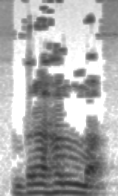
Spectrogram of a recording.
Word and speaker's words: ব্রহ্ম: যদি হকারটাকে করি হকারটা অটোমেটিকালি কন্ঠই থেকে যাচ্ছে ব্রহ্ম তাই না কিন্তু হকারটার উচ্চারণ স্থানটা হৃদয় কখন হবে যদি আমি আগে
